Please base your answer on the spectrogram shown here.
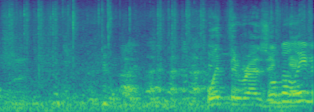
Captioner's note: laughter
